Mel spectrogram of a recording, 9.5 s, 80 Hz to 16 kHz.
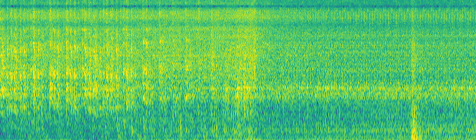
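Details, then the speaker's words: Land Rover Defender 90 Td5 diesel, first start after top-end rebuild: cranks, catches and settles into steady idle within seconds with no knocking, lots of smoke; runs fine. "Success! Oh, we have a lot of smoke. You know what? It sounds really good."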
